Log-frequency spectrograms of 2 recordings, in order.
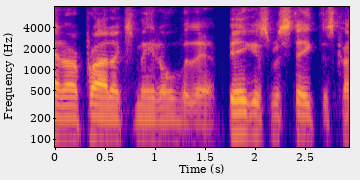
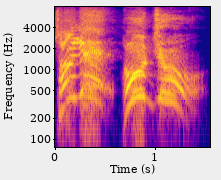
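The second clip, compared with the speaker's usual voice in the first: furious, very loud, very high scream; 12 dB louder than usual. Describing a soldier grabbing a woman by the hair, imitate the soldier screaming at her. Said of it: "screaming at her".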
